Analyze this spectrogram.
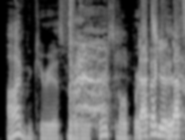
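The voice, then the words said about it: Exaggerated sultry phone-line voice. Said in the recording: “my podcast voice ... You're confusing your podcast voice with your 1-900 voice”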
